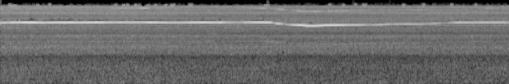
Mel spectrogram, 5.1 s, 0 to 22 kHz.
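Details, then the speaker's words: Dental high-speed drill with a steady high-pitched whine that dips and recovers as it cuts, bur held parallel to the long axis, during a full metal crown preparation on mandibular tooth #46 on a phantom head (simulated teaching). "And then just go slowly and keep the burr parallel to the long axis."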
